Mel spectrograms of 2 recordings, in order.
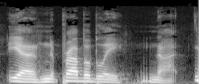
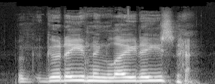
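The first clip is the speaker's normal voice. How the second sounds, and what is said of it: Put-on posh old English accent. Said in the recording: “This is a proper Regency English accent.”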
